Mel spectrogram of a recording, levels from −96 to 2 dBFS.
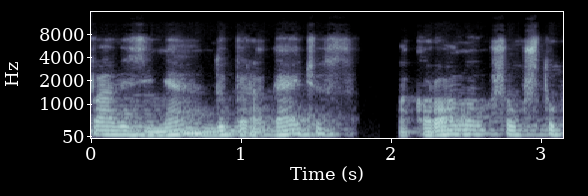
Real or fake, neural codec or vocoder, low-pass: real; none; 14.4 kHz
